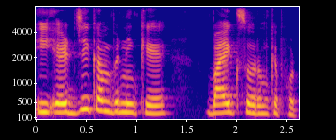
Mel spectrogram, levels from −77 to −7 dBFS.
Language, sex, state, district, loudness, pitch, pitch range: Bhojpuri, female, Jharkhand, Palamu, -17 LUFS, 230 Hz, 210-240 Hz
